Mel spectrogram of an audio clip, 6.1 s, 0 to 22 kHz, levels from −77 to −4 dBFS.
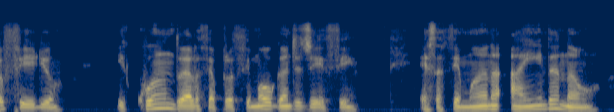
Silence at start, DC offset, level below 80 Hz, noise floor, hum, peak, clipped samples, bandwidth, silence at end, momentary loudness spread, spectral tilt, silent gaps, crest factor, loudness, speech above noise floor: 0 s; under 0.1%; -62 dBFS; -71 dBFS; none; -6 dBFS; under 0.1%; 9.8 kHz; 0.2 s; 11 LU; -5.5 dB/octave; none; 20 dB; -26 LUFS; 45 dB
